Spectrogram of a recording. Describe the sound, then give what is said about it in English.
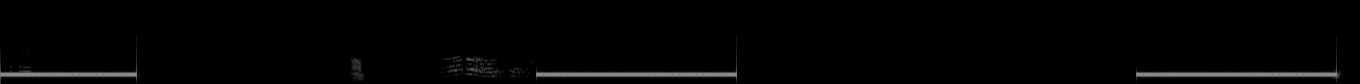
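A telephone ringback tone repeats three times, each steady two-second buzz separated by long pauses, as an outgoing call made on air on Soda Pop Radio goes unanswered. Brief mumbled talk is heard in one gap. “Nobody is answering their phone tonight for me.”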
